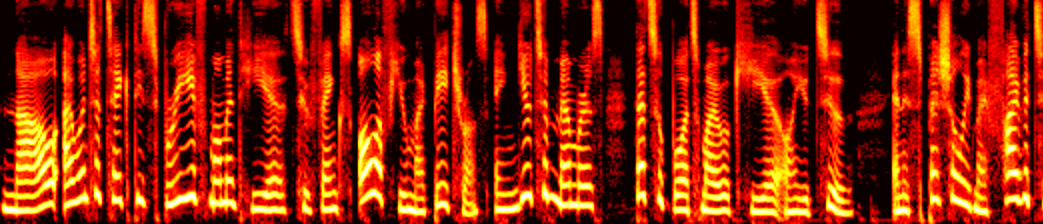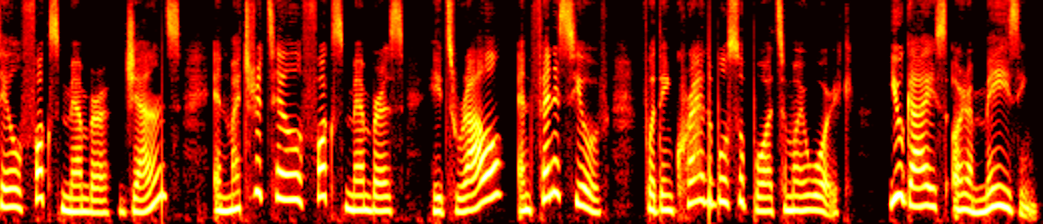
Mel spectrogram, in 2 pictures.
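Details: Adult female narrator; Normal speech.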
